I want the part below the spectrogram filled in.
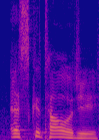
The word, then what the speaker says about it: eschatology: Well, according to this, one of the greatest contributions of Zoroastrianism to Western religions is the how do you say that? Eschology? Eschology? – Eschatology. – Eschatology.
